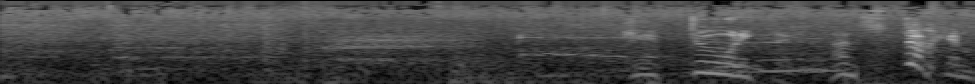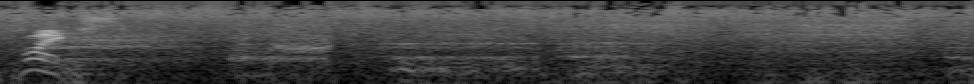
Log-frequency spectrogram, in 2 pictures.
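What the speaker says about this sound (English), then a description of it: "It's hard to see through the rain" Steady rain patters beneath someone talking, with a low rumble of thunder rolling in the background, in the video game Gibbous - A Cthulhu Adventure.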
